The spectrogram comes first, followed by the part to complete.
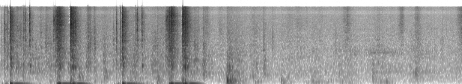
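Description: A quick run of loud, sharp knocks and clicks in the first two and a half seconds, a low thump about three seconds in, then only a few faint clicks.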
